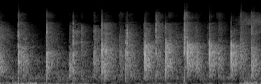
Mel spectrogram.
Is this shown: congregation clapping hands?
yes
